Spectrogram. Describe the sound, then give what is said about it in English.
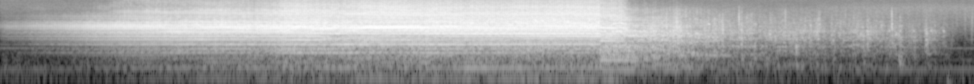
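A motorboat engine drones loudly and steadily, its pitch rising as it revs up, then cuts to a rougher, splashing wash of water and engine noise as it passes by. “You arim cry blo machine, come on soon.”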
